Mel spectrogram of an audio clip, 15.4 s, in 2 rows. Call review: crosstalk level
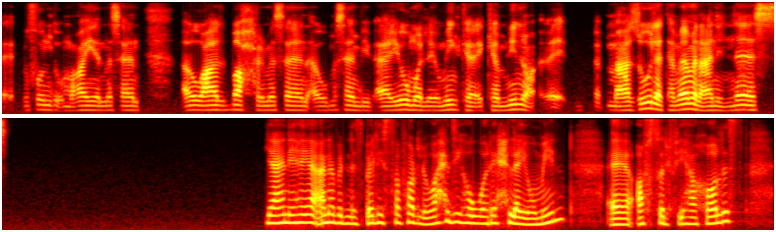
none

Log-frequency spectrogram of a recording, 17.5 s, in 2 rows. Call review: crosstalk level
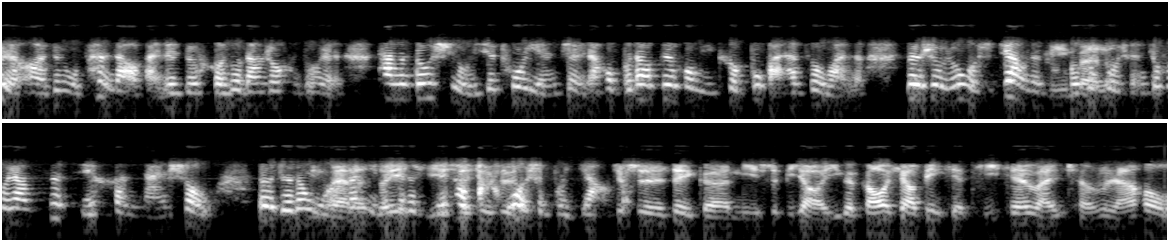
present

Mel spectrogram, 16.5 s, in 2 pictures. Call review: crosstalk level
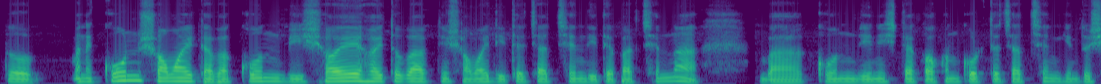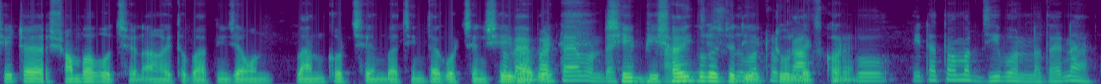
present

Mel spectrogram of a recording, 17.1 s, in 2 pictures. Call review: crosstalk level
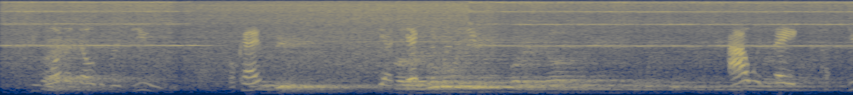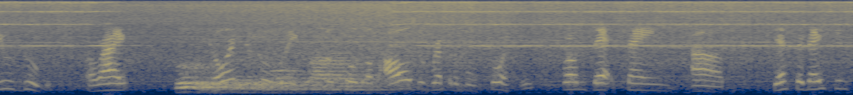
present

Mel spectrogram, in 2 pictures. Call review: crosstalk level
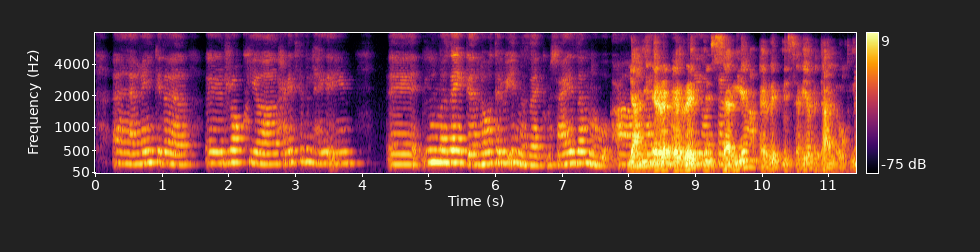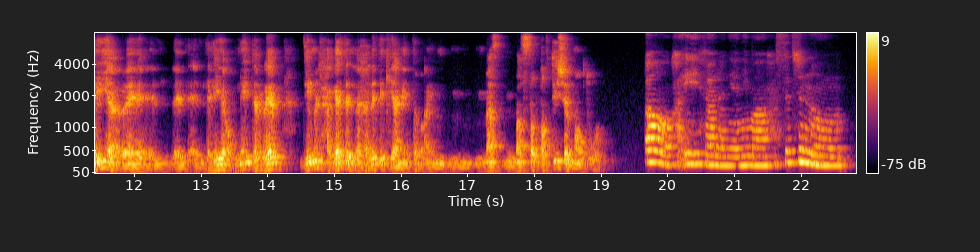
present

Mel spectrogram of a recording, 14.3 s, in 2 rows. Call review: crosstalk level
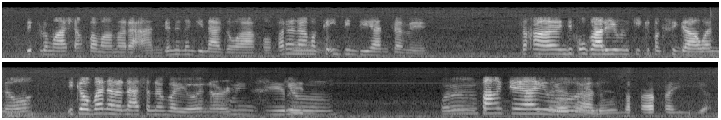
present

